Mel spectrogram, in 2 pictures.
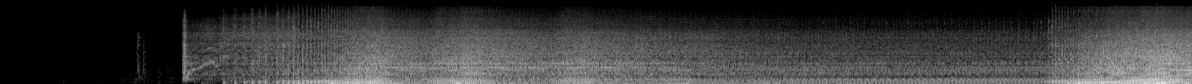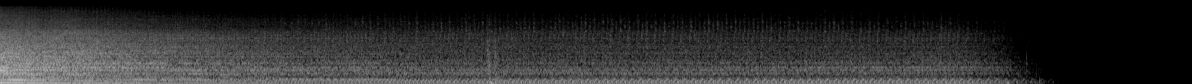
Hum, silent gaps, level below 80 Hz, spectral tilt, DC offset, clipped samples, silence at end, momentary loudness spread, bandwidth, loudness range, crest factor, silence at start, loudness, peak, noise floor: none; none; -28 dBFS; -5.5 dB/octave; under 0.1%; under 0.1%; 1.8 s; 18 LU; 16.5 kHz; 18 LU; 24 dB; 1.8 s; -23 LUFS; 0 dBFS; -77 dBFS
